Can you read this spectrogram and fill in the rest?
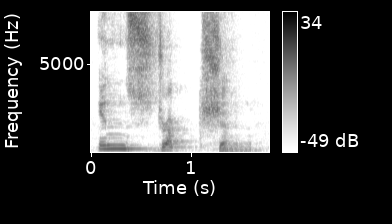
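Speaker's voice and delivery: very slow "Instruction", each syllable apart; teacher's three-part "Instruction". Shown as a demonstration. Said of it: "Three parts".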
